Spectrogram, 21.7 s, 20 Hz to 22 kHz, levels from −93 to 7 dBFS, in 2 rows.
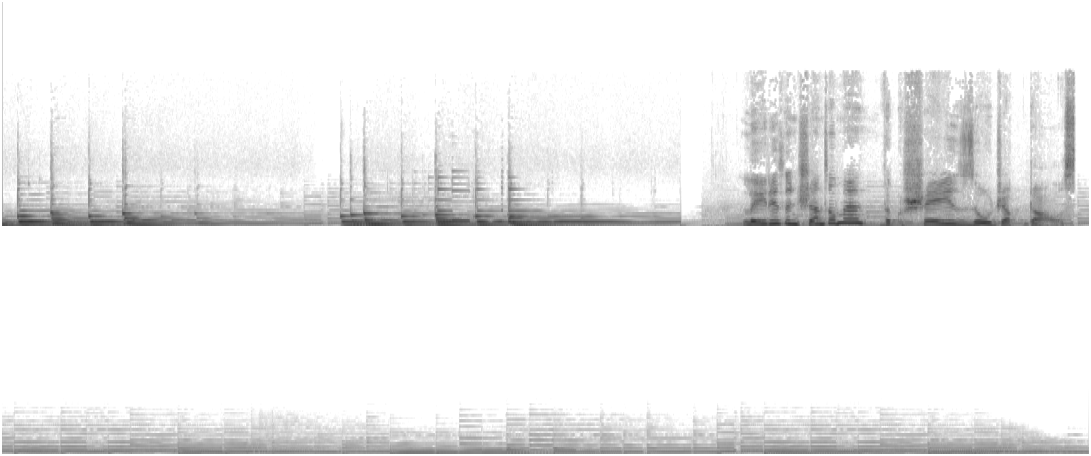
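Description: No technical faults can be heard in this audio, so there are none to describe in time order.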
